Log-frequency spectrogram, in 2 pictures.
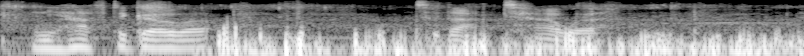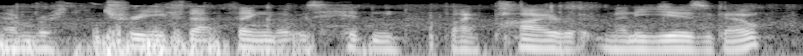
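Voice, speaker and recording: Noticeable noise fills the background while a man speaks at a medium pitch. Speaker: gaming YouTuber. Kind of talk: vlog narration while hiking. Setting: outdoors. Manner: casual, enthusiastic.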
